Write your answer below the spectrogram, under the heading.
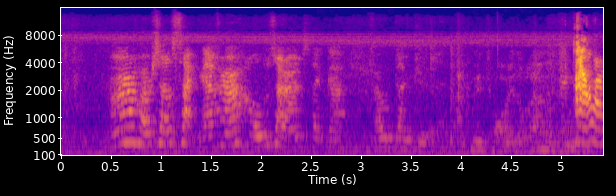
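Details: Stray cat meowing several times in quick succession, each call a bright, wavering, harmonic-rich cry, with a human voice talking alongside and a low steady hum underneath.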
